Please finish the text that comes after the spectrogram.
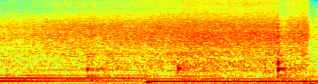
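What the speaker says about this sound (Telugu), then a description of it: "ఆయిల్ కొంచెం వేడెక్కిన తర్వాత మనం మ్యారినేట్ చేసి పెట్టుకున్న ప్రాన్స్ వేసుకోవాలి. వీటిని బాగా ఫ్రై చేసుకోవాలి." Marinated prawns fry in hot oil in a pan with a steady, loud sizzle and occasional stirring scrapes, no voices.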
